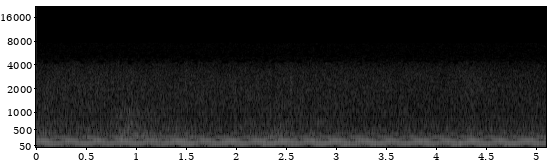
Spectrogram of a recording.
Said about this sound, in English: Isn't that a lovely sound of rustling? All these Bible pages, it sounds a wee bit like rain. But it's much nicer than rain.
